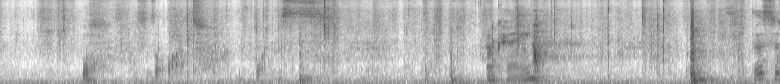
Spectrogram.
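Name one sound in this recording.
Paper banknotes rustle and flick as hands count them.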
